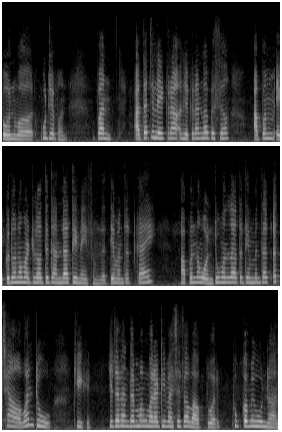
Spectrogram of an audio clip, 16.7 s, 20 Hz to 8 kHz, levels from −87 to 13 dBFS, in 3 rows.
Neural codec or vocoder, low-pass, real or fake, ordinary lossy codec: codec, 24 kHz, 0.9 kbps, WavTokenizer, medium speech release version 1; 7.2 kHz; fake; AAC, 48 kbps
